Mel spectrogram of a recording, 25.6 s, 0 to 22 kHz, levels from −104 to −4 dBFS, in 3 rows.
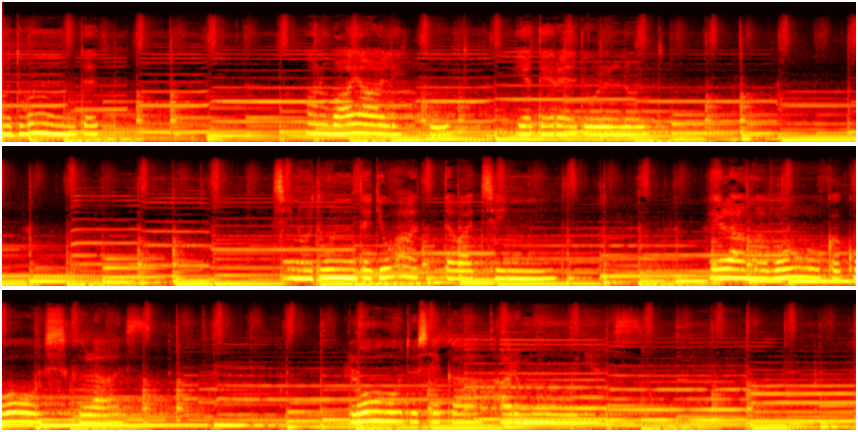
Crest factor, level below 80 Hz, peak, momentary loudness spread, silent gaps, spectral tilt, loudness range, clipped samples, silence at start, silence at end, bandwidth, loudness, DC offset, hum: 16 dB; -38 dBFS; -10 dBFS; 11 LU; none; -8.5 dB/octave; 6 LU; under 0.1%; 0 s; 0 s; 12.5 kHz; -28 LUFS; under 0.1%; none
